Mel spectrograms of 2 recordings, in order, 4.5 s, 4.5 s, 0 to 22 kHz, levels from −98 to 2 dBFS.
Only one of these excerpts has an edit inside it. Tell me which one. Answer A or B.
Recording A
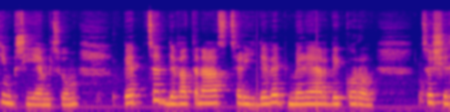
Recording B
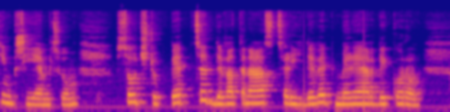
A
